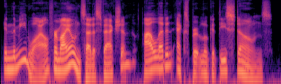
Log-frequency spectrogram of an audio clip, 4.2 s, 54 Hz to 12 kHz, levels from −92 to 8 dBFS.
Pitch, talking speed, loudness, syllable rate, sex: 135 Hz, 215 wpm, -19 LUFS, 6.0 syllables/s, male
